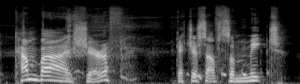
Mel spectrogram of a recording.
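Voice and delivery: put-on Pennsylvania Dutch accent. Discussing a man's distinct accent, a podcast host imitates him: Pennsylvania Dutch accent.

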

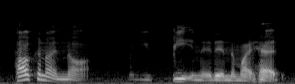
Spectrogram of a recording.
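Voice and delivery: exasperated, worn-out, fed-up, poorly done put-on voice. Imitating how the new voice actor delivers the line, sounding exasperated. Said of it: "that probably wasn't a good impression".

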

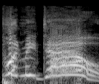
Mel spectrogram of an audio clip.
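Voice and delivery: very high, shrill raging scream, down drawn out. Retelling a movie scene step by step, imitating a scream. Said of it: "she screams out".

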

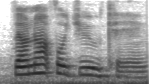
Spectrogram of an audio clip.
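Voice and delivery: ordinary delivery

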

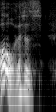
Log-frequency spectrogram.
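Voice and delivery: ordinary talk, nothing marked

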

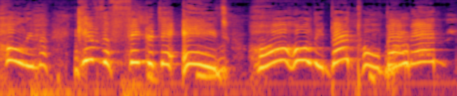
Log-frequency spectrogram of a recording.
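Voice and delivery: voice cracking and breaking. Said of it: "Robin hits puberty right there".

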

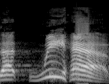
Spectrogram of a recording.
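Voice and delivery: we have stressed, loud and slow. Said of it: "emphasize what I said".

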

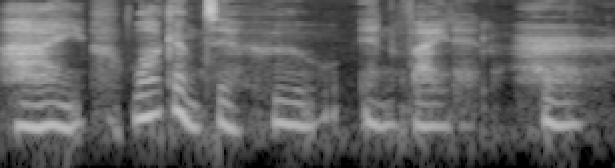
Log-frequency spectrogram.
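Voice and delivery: put-on phone sex line voice. Asked by the other hosts for her best phone sex voice: phone sex voice. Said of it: "Give us your best phone sex voice".

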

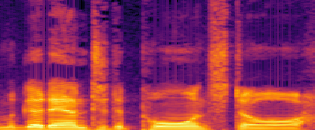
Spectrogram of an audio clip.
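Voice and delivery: put-on failed Australian accent. Showing how Australians say pawn: bad Australian accent. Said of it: "Australians, when they try to say pawn".

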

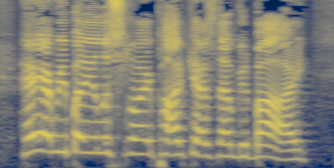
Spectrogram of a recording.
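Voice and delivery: fast, high mock yelling.

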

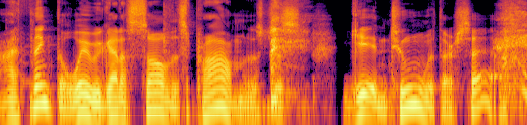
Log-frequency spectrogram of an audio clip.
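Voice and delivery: put-on Louisiana bayou swamp accent. Speaker quoting a swamp druid character, in a put-on swamp druid accent. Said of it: "With that accent".

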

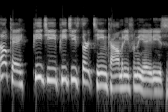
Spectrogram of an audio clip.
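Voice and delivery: ordinary talk, nothing marked

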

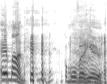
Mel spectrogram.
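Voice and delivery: put-on Jamaican accent. Voicing the demons from a movie in a put-on Jamaican accent.

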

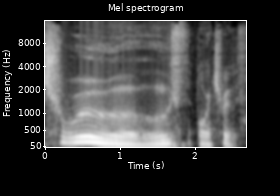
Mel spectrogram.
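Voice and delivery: very slow, deliberate, drawn-out, spelled-out delivery. Restating a game's options to a player, very slow, deliberate. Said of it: "I'll speak slowly so you're sure to understand".

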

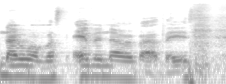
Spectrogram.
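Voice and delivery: ordinary delivery

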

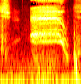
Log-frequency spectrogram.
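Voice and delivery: very high, drawn-out pretend crying yelps. Pretending to get hurt while talking into the microphone: pretend cries of pain. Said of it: "I'm pretending to be ouchies".

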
